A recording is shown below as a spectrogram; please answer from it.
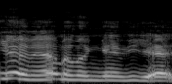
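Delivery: put-on drunk, belligerent macho voice. Telling about a drunk man who threatened him on stage: imitating the drunk guy. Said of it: "And he's like".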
